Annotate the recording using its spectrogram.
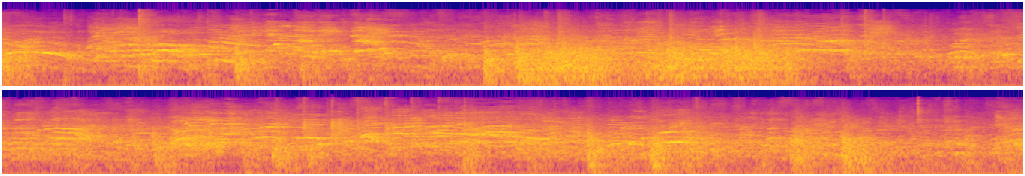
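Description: A small indoor crowd shouts and cheers.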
